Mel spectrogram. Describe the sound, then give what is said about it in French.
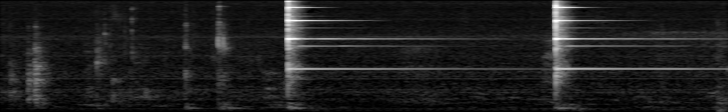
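A small bell dings twice, a few seconds apart, each strike ringing clear and bright before slowly fading. Faint handling clicks and rustles come before the first ring. “Une sonnette.”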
